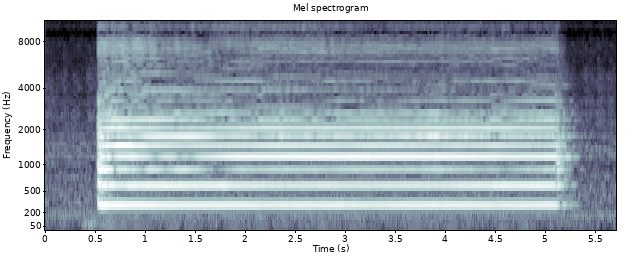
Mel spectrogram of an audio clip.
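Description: A single sustained trumpet note E holds steady for about four and a half seconds, bright and clear, then stops cleanly.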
